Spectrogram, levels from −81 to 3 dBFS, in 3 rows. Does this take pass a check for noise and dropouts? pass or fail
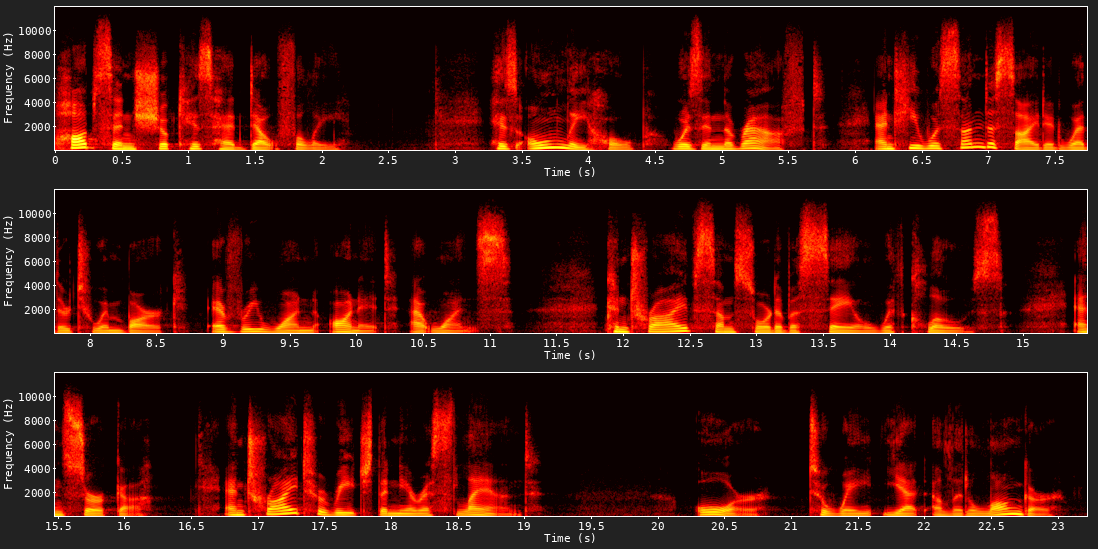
pass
